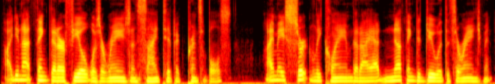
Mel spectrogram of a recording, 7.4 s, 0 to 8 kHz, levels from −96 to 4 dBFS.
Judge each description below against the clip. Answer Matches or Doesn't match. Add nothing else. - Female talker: Doesn't match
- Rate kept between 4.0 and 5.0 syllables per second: Doesn't match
